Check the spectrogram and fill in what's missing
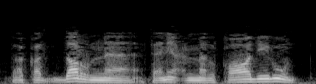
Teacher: يقرأ ورش بتشديد الدال هكذا: فقدرنا فنعم القادرون.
